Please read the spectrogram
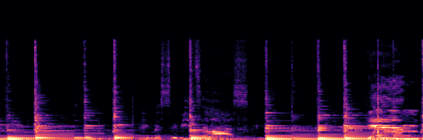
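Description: A woman singing her own song to a ukulele strummed in a steady rhythm.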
